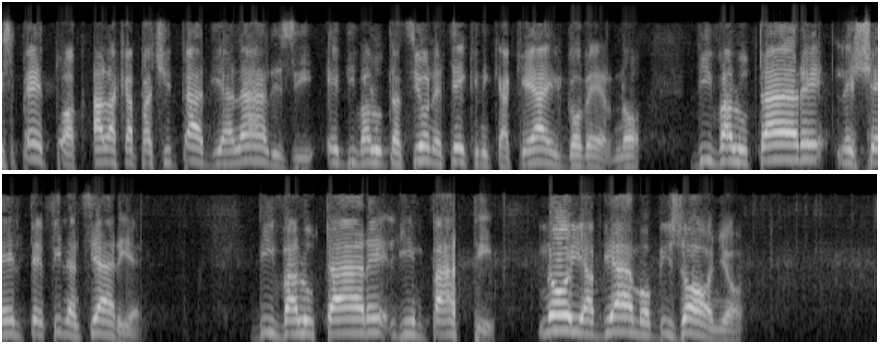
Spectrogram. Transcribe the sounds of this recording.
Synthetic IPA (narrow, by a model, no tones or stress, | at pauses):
ispɛt̪ːoalːakapat͡ʃit̪ad̪ianaːliziɛd̪ːivalut̪at̪sːjɔːnet̪ɛknikak̟eailɡovɛrno | d̪ivalut̪aːɾeleʃːɛlt̪efinant̪sjaːɾjḛ | d̪ivalut̪aːɾeʎimpat̪ːi | nojabːjaːmobizɔːɲo̰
